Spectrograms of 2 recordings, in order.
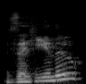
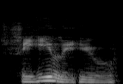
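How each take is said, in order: First: The name starts with a z sound. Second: The name starts with an sh sound. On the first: "I assume it's pronounced like a Z" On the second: "do you pronounce it like Chinese? Is there a she in there?"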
